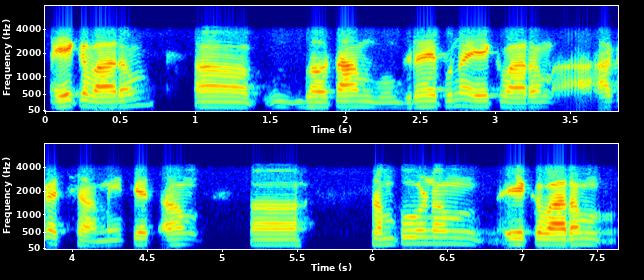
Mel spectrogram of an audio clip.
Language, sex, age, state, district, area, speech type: Sanskrit, male, 18-30, Rajasthan, Jodhpur, urban, conversation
